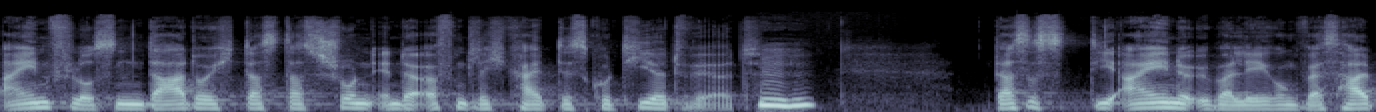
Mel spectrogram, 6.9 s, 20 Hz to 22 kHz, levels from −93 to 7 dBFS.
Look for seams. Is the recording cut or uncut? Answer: uncut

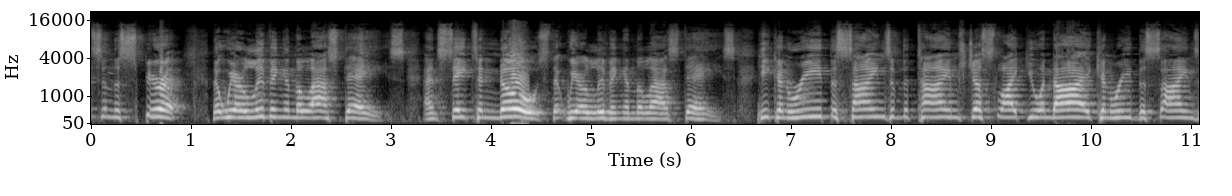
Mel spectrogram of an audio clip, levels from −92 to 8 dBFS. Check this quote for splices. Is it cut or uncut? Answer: uncut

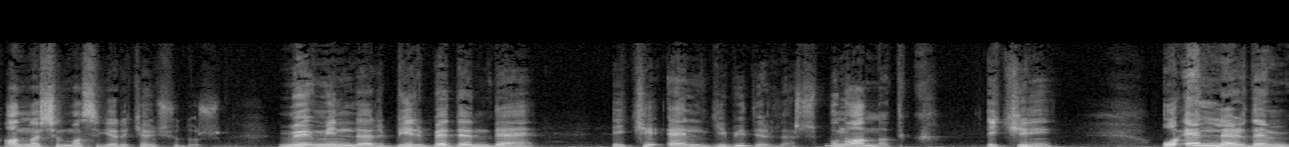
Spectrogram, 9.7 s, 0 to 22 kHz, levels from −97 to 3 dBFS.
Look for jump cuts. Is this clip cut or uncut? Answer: uncut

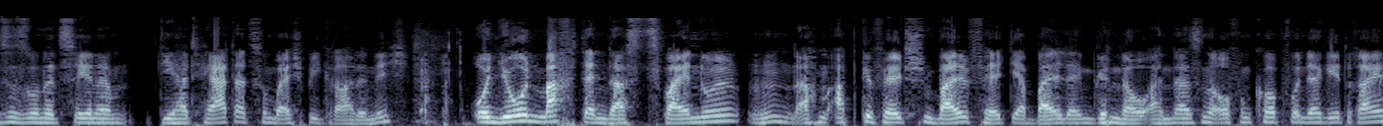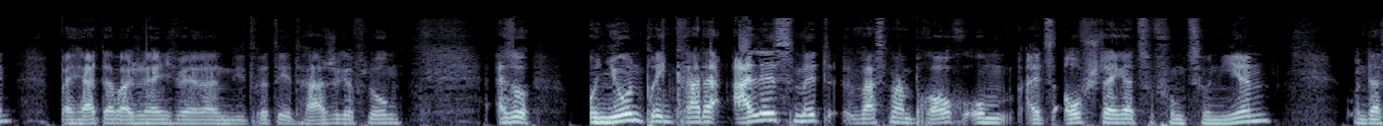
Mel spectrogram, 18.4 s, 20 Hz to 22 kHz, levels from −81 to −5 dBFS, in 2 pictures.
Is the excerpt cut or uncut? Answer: cut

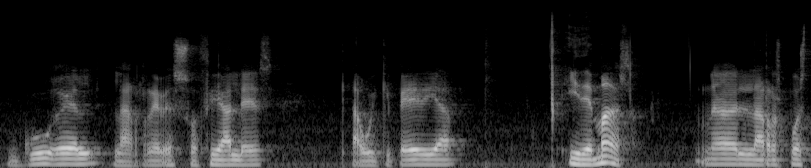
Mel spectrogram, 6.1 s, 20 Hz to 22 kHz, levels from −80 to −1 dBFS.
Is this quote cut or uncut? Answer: cut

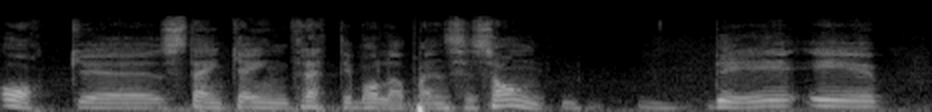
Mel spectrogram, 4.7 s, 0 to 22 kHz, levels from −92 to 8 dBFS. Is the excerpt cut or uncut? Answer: uncut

